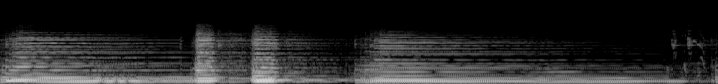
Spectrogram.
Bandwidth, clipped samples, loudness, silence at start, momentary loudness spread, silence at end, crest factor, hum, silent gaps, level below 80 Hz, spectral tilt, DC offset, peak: 6.4 kHz; under 0.1%; -22 LUFS; 0 s; 16 LU; 0 s; 18 dB; none; none; -54 dBFS; -9 dB/octave; under 0.1%; -4 dBFS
